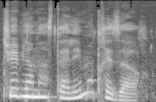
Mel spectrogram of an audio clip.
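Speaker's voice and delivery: put-on high, loud old woman's rasping question; rattle-voiced old lady. Old lady asks the girl if she's comfy, rattling. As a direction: ask it like a creaky old rattle. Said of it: "de sa voix de crécelle".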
